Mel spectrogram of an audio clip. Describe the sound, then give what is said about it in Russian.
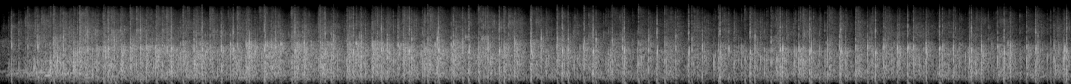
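An audience breaks into sustained applause, a dense, steady crackle of many hands clapping at once that stays loud and even from start to finish, with no voices standing out. “Аплодируем, Кончили аплодировать.”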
